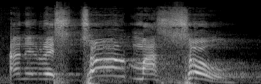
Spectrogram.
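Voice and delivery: shouted high declaration; preaching shout. Acted. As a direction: proclaim it with full force. Shouted scripture.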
